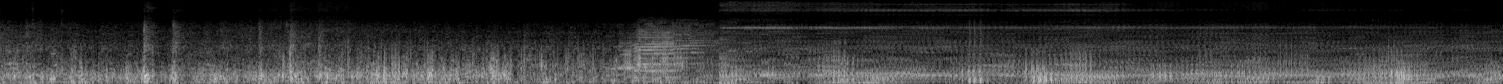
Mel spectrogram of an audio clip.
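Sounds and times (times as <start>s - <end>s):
train wheels rumbling on rails: 0.0s - 15.0s
train wheel knocks: 1.3s - 3.7s.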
